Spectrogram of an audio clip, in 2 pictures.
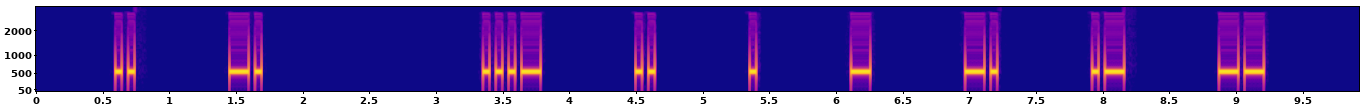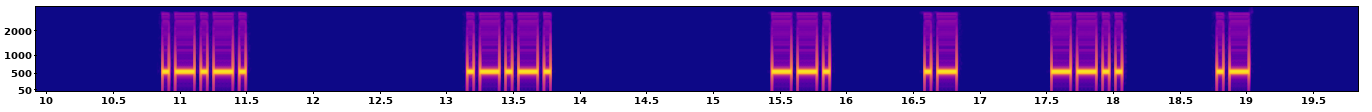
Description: Morse code, heard as a keyed tone, about 25 wpm, spaced as for 10 wpm, 550 Hz. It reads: IN VIETNAM <AR> <AR> GAZA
